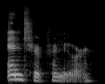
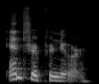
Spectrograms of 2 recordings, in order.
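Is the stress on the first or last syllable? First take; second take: first; first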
